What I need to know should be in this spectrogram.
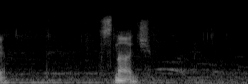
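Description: A football is kicked with a single dull thud.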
